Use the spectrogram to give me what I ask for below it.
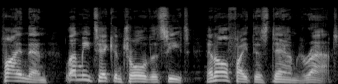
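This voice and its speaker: A man puts on a character voice at a medium pitch, talking at a fairly quick pace with very wide pitch swings. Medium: audio drama. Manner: rough, aggressive.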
